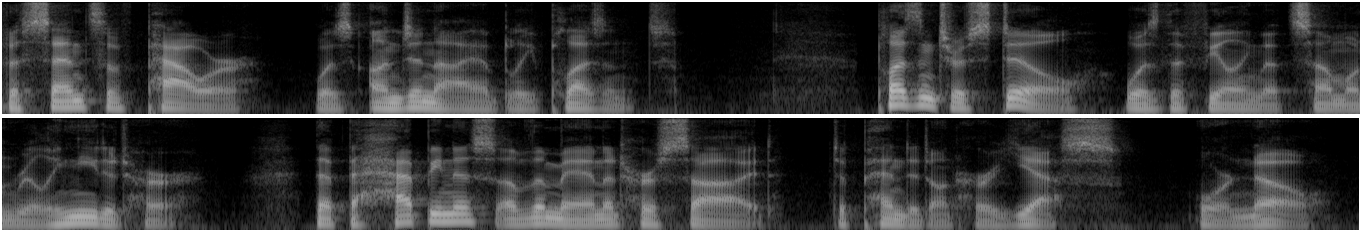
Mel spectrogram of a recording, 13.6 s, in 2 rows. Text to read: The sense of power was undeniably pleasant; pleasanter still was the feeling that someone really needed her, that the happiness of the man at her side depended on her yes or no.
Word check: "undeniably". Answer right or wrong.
right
